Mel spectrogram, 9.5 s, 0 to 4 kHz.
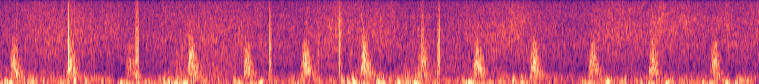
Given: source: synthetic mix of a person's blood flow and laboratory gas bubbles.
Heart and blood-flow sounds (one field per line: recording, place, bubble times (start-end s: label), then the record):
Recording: Doppler ultrasound of blood flow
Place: subclavian vein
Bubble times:
0.19-0.24 s: bubbles
From the record:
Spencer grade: 1 (occasional bubble signal discernible with the cardiac motion signal, with majority of cardiac periods free of bubbles)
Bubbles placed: anywhere in the cardiac cycle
